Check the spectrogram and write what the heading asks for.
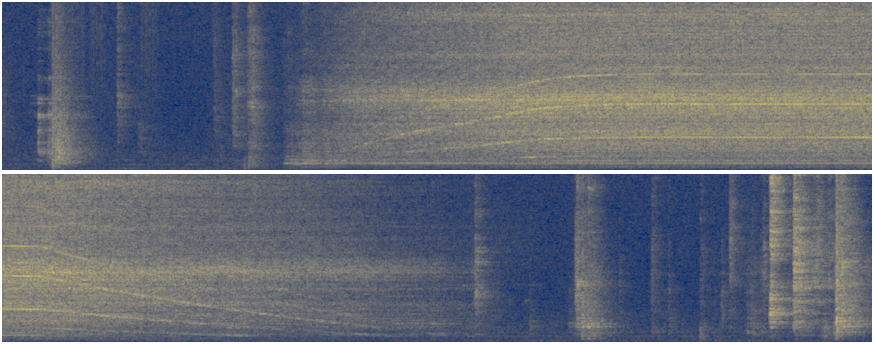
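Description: Electric stand mixer whipping aquafaba in a steel bowl: its motor whine climbs in pitch as it is switched on and sped up about two seconds in, holds steady for a few seconds, then winds down and stops. A few short knocks come before it starts and one after it stops.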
